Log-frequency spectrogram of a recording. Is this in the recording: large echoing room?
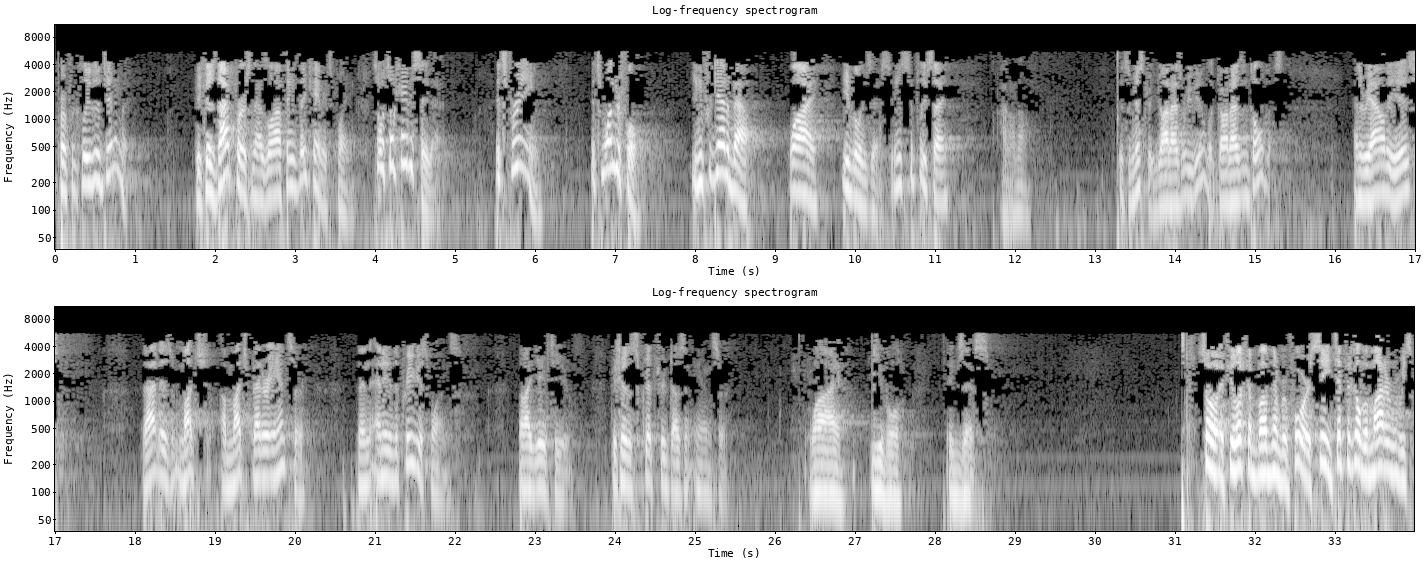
yes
